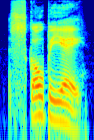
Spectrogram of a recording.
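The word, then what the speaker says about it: Skopje: game we're going to look at is from Scopia that's right I did pronounce it correctly thank you that spelled s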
